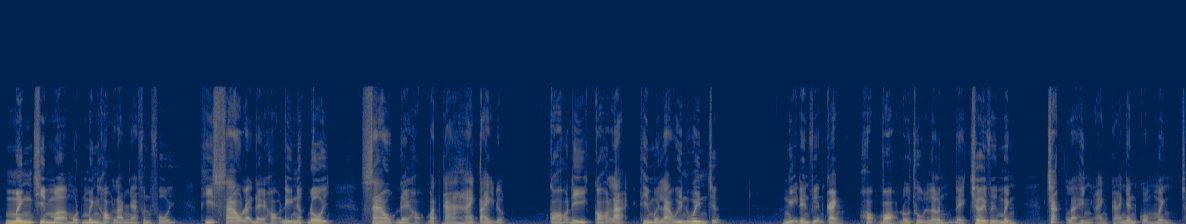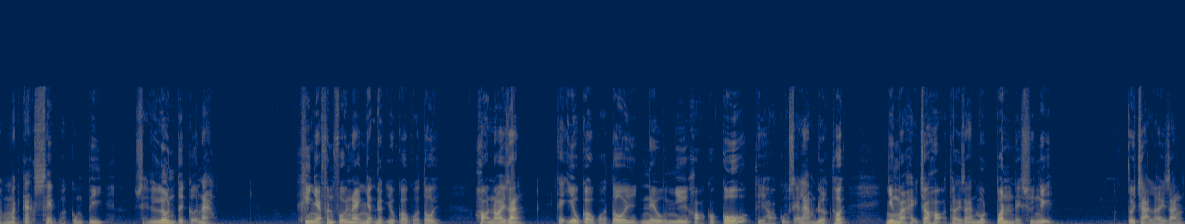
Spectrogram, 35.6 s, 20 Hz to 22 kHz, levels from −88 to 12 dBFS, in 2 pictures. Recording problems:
none

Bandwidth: 13.5 kHz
